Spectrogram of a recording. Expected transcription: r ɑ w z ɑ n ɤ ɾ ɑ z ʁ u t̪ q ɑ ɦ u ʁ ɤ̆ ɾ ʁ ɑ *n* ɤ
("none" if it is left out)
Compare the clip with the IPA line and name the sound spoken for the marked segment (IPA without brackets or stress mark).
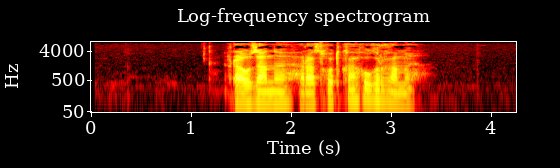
m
